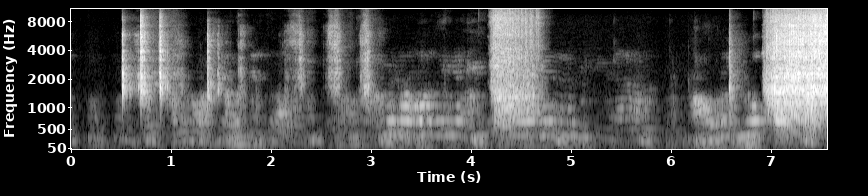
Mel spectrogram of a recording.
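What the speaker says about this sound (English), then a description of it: "we're gonna go ahead and tighten down our plug" A hand ratchet tightening the differential drain plug on a Chevrolet Silverado 3500HD, giving short bursts of clicking pawl strokes, close and clear with silent gaps, plus two louder hissing rasps.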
